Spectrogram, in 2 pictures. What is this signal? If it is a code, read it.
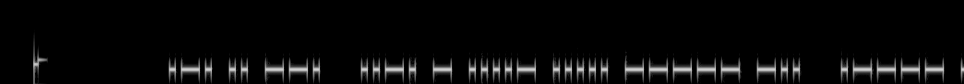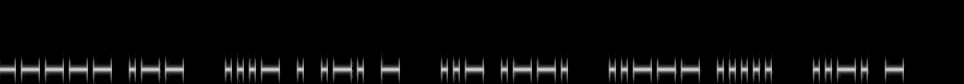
Morse code, heard as a keyed tone, about 20 wpm, 700 Hz. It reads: RIG FT450D 10W VERT UP 25 FT
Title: Practice QSO - Exchange 2 - Info - 20wpm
